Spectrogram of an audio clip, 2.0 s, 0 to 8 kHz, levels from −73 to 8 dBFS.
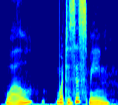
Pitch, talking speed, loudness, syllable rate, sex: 220 Hz, 150 wpm, -19 LUFS, 3.7 syllables/s, female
